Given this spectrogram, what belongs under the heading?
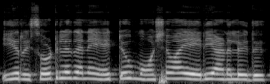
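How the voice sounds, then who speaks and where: A woman's voice: fairly high pitch, steady tone, fast talker, dark tone, lightly acted. A woman voicing a cheerful young woman friend who jokes lightly, in a serial recap. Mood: joking.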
